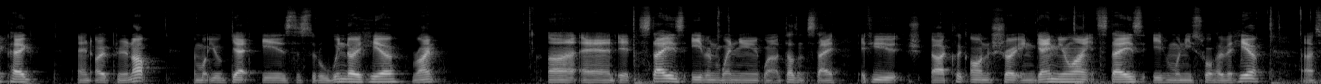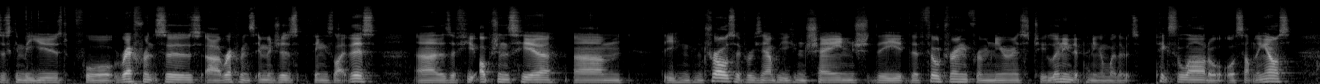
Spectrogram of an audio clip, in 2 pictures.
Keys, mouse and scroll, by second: 0.6 click, 7.9 right click, 9.2 click, 10.9 w, 11.8 ctrl+F10, 12.0-12.6 ctrl+scroll up 1, 12.9 ctrl+space, 13.0 ctrl+s, 13.6 ctrl+click, 16.5 click, 17.1 right click, 18.4 click, 19.9 right click, 20.8 click, 21.2 right click, 22.1 click, 22.4 right click, 23.0 click, 24.9 right click, 26.2 click.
